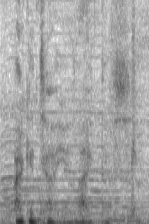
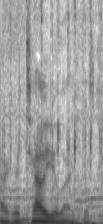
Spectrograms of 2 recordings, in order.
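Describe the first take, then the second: First: It is said in a low, sultry voice. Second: It is said in a plain, ordinary voice.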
